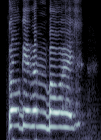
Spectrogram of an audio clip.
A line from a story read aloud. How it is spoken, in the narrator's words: The Israelites scrambled out of their trenches shouting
